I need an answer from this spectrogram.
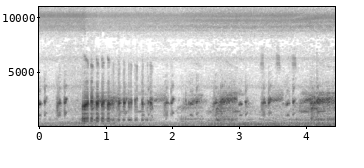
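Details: A frog at night in the rain gives a rapid pulsed croak burst of about a second, followed by softer, drawn-out croaks from others over a steady high hiss.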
